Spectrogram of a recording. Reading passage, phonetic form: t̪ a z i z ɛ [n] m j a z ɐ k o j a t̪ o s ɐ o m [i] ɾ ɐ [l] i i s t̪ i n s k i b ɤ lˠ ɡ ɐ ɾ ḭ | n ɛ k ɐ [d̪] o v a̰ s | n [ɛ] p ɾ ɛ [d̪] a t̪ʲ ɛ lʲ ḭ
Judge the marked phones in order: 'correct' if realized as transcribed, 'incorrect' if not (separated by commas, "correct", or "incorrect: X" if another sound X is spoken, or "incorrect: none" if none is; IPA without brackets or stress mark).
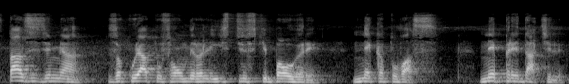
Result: incorrect: none, correct, correct, incorrect: t̪, correct, correct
